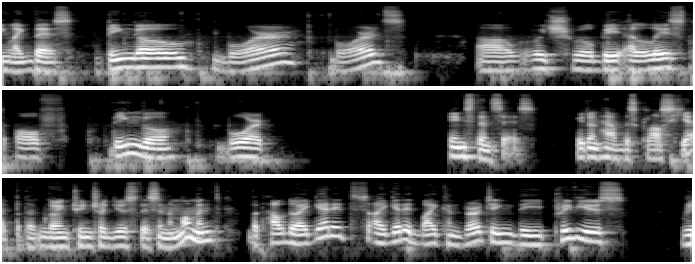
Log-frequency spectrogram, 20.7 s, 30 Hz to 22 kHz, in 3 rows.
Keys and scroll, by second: 16.1 super+z.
